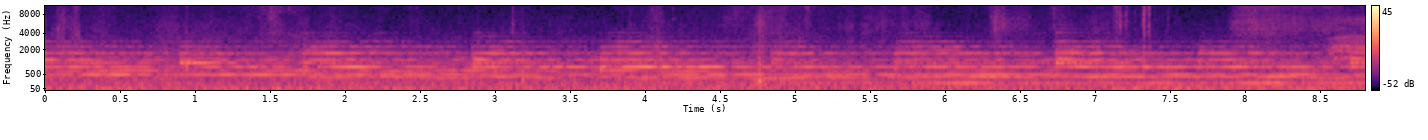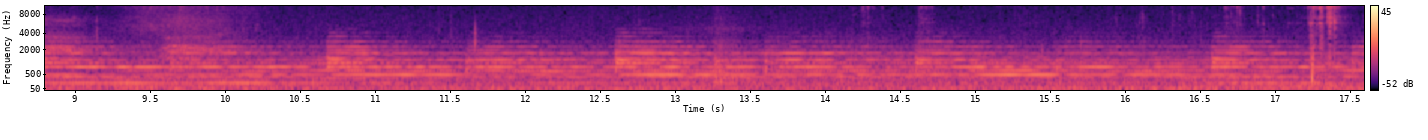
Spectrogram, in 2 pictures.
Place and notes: {
  "title": "cologne, lothringer street, cars and church bells",
  "date": "2009-08-19 13:18:00",
  "description": "church bells while car door closes, traffic is passing by, a raven flying and chirping in a nearby tree\nsoundmap nrw: social ambiences/ listen to the people in & outdoor topographic field recordings",
  "latitude": "50.92",
  "longitude": "6.95",
  "altitude": "52",
  "timezone": "Europe/Berlin"
}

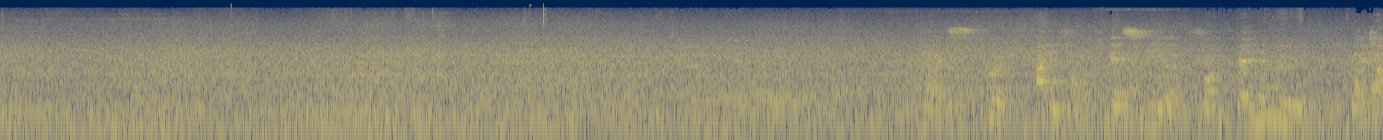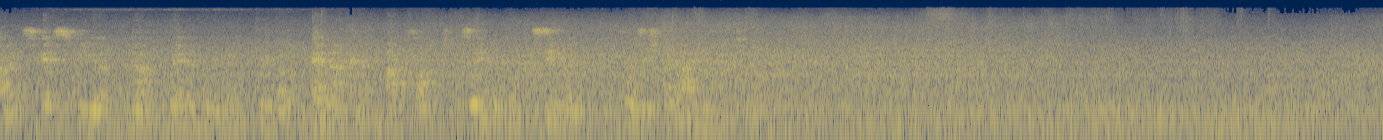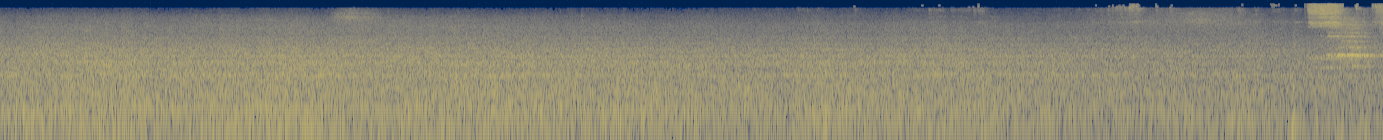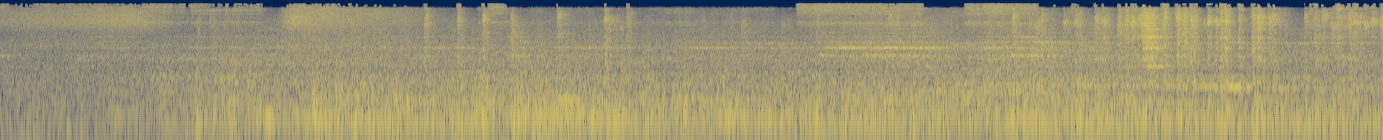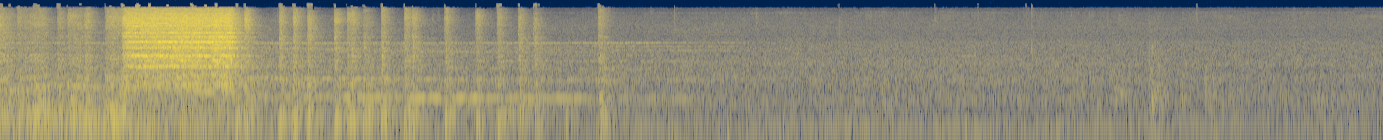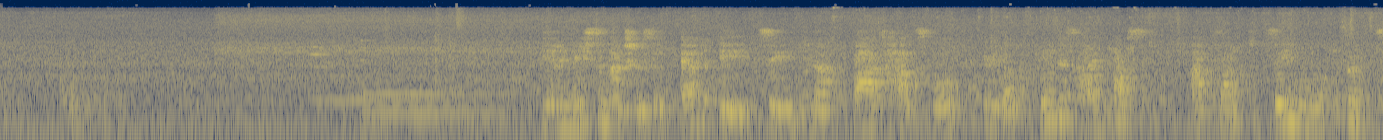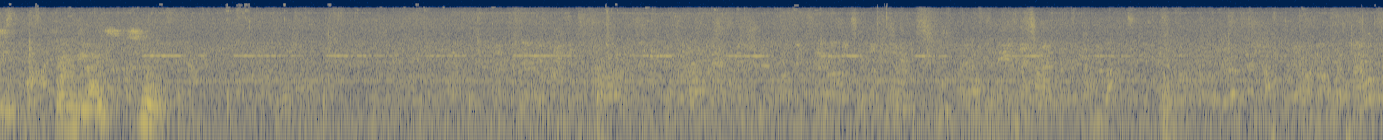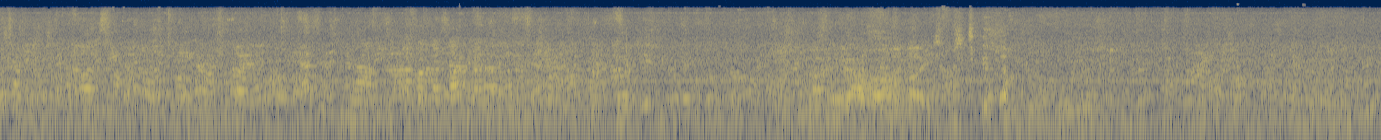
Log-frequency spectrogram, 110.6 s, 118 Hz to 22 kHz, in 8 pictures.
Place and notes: {
  "title": "Hildesheim, Deutschland - Pendler",
  "date": "2015-04-21 09:23:00",
  "description": "S-Bahn fährt ein, Pendler steigen aus",
  "latitude": "52.16",
  "longitude": "9.95",
  "altitude": "89",
  "timezone": "Europe/Berlin"
}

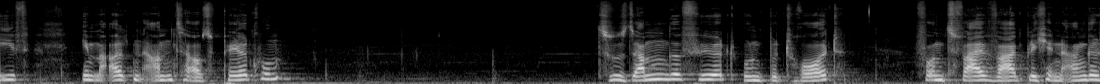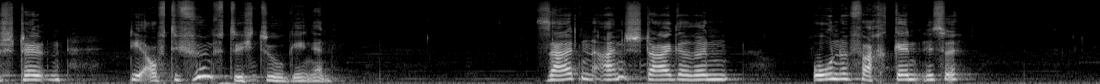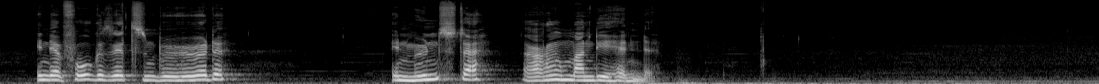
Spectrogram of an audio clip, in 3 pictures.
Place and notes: {
  "title": "Sitzungssaal Amtshaus Pelkum, Hamm, Germany - Ilsemarie von Scheven reads her bio",
  "date": "2014-11-04 12:00:00",
  "description": "Ilsemarie von Scheven (06.12.1921 – 16.02.2019) liest Stationen ihres Werdegangs.",
  "latitude": "51.64",
  "longitude": "7.75",
  "altitude": "63",
  "timezone": "Europe/Berlin"
}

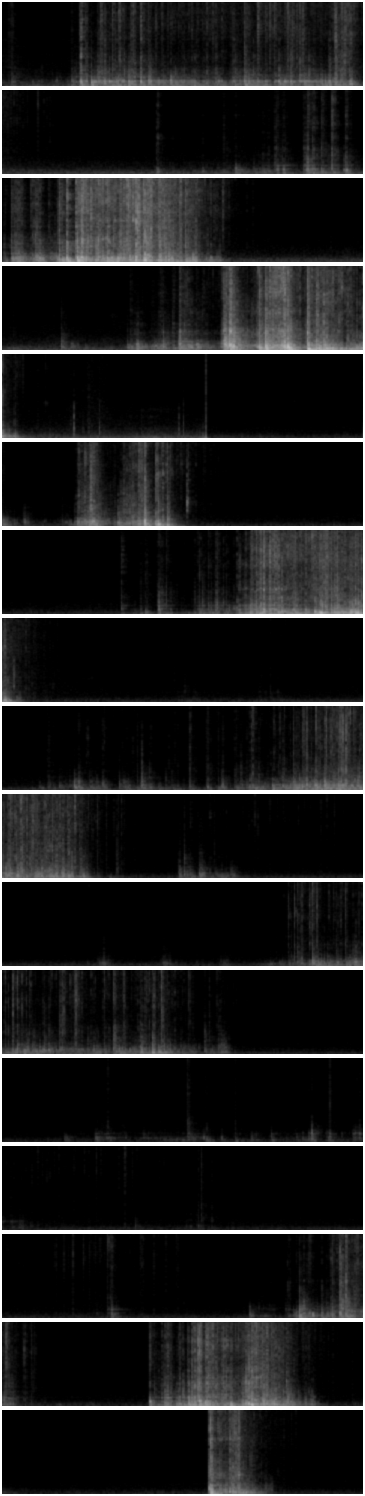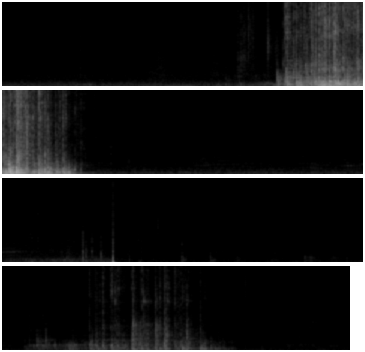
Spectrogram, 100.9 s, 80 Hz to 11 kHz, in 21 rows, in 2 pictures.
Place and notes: {
  "title": "Montreal: Durocher, Outremont (park) - Durocher, Outremont (park)",
  "date": "2009-02-27 15:30:00",
  "description": "equipment used: Zoom H4\nrecorded in a park",
  "latitude": "45.52",
  "longitude": "-73.61",
  "altitude": "73",
  "timezone": "America/Montreal"
}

